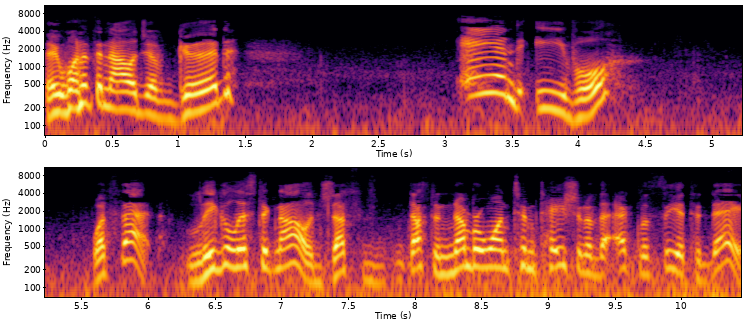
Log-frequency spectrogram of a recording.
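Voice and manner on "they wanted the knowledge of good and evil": preacher-style emphatic delivery, pausing before "evil". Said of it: "I'm pausing for emphasis here".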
